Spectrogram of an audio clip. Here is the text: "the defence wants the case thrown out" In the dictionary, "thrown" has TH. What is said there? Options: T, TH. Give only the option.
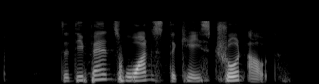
T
